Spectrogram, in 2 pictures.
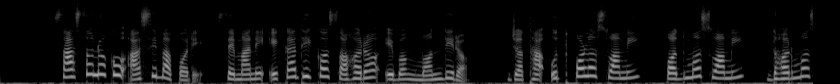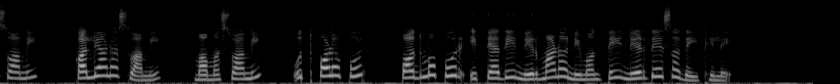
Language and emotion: Odia, neutral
